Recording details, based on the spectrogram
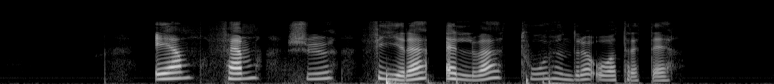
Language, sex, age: Norwegian, female, 23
